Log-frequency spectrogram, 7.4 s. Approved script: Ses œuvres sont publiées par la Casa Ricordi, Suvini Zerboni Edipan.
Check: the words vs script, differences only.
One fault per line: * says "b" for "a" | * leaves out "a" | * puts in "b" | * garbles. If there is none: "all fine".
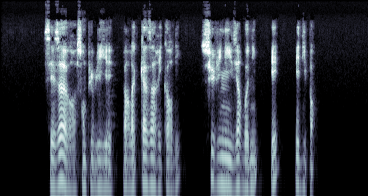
* puts in "et"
